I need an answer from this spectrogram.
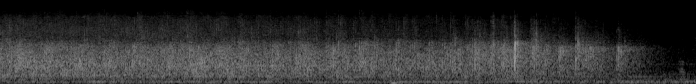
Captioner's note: applause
